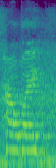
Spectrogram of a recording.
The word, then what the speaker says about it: Taubik: T A U B I K pronounced c tow bike and this is the 29T.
